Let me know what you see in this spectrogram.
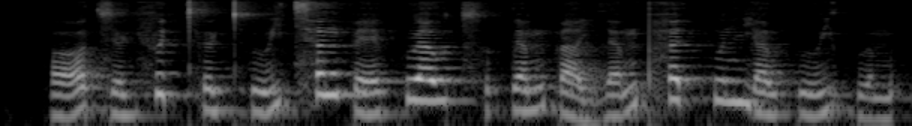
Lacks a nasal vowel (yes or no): yes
